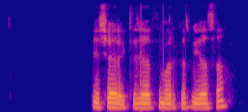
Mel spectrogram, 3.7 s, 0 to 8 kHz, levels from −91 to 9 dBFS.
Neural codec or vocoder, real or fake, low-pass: none; real; 7.2 kHz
